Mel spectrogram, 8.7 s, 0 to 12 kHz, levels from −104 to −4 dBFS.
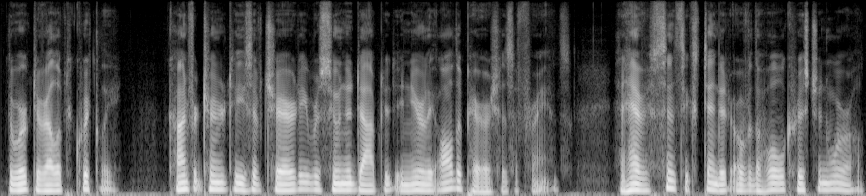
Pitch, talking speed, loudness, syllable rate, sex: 110 Hz, 180 wpm, -19 LUFS, 6.5 syllables/s, male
